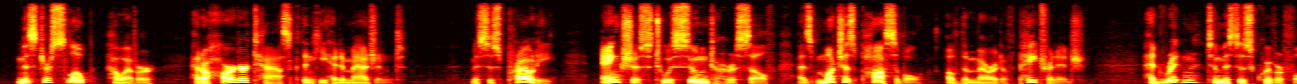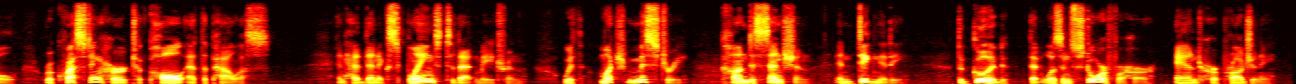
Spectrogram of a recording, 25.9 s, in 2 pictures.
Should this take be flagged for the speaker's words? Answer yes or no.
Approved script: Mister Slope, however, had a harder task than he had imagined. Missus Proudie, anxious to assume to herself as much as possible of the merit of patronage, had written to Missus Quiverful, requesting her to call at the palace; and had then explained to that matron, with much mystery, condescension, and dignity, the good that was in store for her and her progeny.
no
